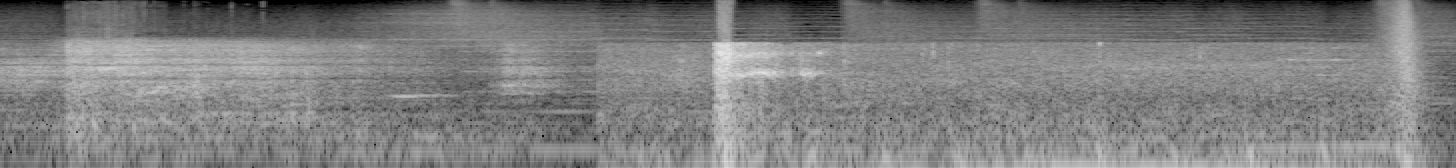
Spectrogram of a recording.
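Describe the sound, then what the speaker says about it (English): A speeding car skids on a slippery road, then slams into another car in a sudden loud crash. Tire noise and road rumble come before the impact, and a second sharp bang follows near the end. "A car speeding at high speed lost control on the slippery road, veering wildly off its lane and crashing forcefully into another car traveling in the same direction."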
